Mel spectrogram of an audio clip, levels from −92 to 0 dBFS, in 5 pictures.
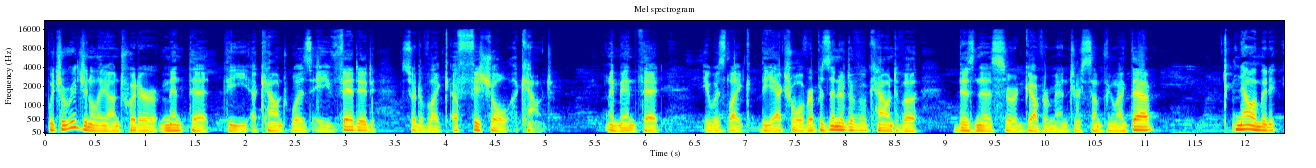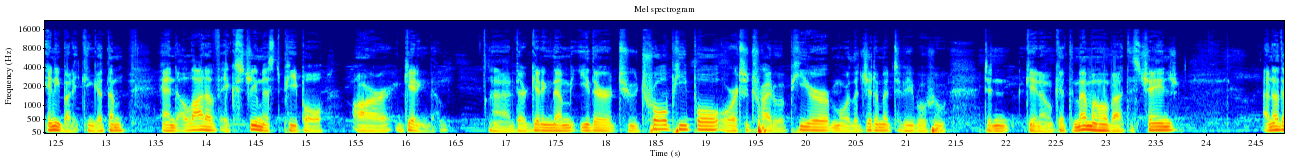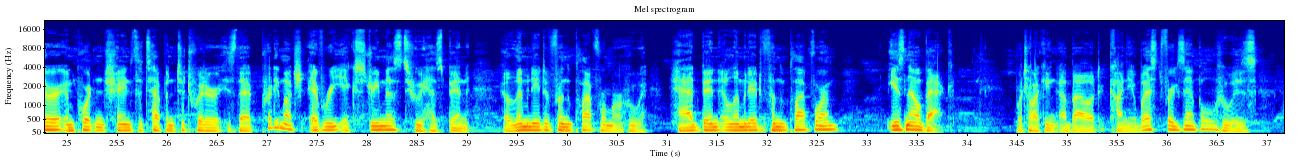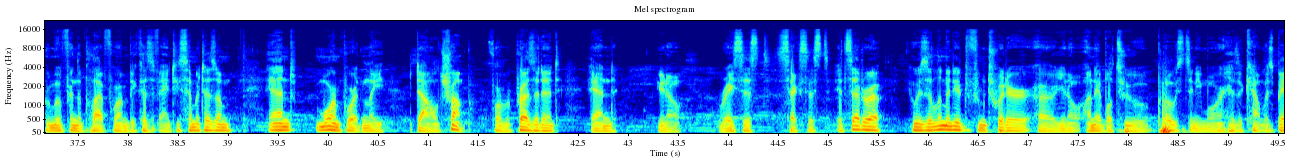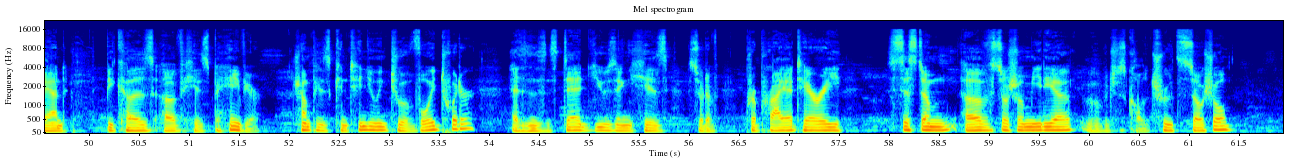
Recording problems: chatter from many people; faint; throughout; 30 dB below the speech

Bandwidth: 16 kHz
